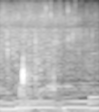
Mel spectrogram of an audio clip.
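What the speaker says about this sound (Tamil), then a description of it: "வெங்காயம் நல்லா வதங்கட்டும்." Chopped small shallots sizzle steadily in hot oil in a pan while a ladle stirs them, a close, even frying hiss for a spicy garlic kuzhambu with no talking.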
